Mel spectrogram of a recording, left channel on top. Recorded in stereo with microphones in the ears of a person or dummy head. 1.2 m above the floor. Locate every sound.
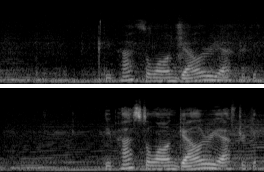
1.1 s a man speaking: 85° right, 1.0 m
